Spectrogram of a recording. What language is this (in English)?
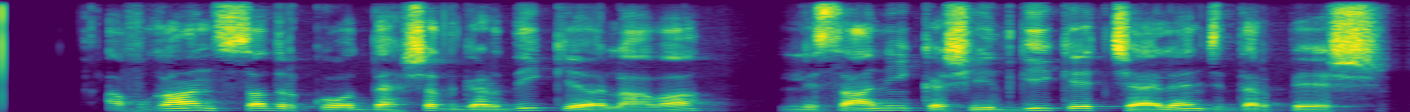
Urdu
